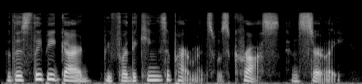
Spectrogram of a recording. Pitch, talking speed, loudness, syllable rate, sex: 185 Hz, 200 wpm, -19 LUFS, 5.7 syllables/s, female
